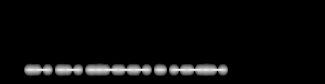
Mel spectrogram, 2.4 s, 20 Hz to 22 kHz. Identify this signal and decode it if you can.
Morse code, heard as a keyed tone, about 42 wpm, 700 Hz. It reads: AA2EQ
